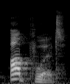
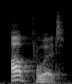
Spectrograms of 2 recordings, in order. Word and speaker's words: upward: to get it right word number three is upward upward upward okay a very very common saying in English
